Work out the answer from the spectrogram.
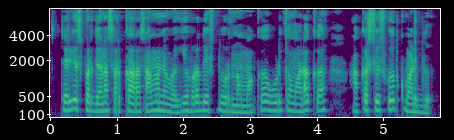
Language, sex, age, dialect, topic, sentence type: Kannada, male, 18-24, Central, banking, statement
